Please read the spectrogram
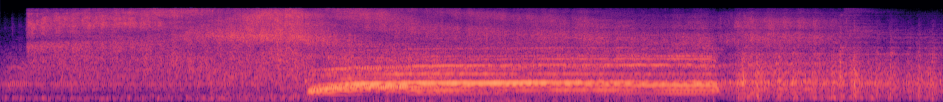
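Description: Steam-hauled passenger train passing with a steady hiss of steam and running noise. About three seconds in, the steam locomotive gives one long whistle blast of about four seconds, several tones sounding together, which cuts off sharply. The coaches then run on past on the rails.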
